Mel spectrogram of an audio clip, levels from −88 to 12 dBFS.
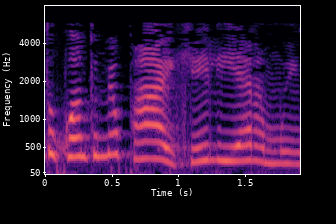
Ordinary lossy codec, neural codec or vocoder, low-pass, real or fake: MP3, 24 kbps; none; 7.2 kHz; real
